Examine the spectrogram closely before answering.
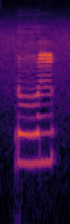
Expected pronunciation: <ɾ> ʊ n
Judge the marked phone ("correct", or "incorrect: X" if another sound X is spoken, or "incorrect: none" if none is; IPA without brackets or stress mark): correct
